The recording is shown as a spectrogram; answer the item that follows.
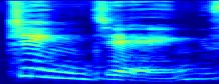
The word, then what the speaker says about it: Jingjing: Yeah, I tend to tell people phonetically it's same as gold or sparkly. But actually it's, so normally I tell people, right? So you know the capital city in China, Beijing, right? Yep. Drop Bei, double Jing.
